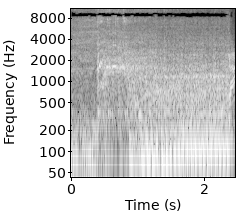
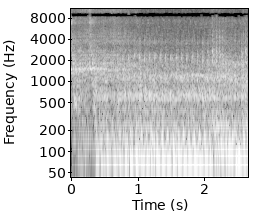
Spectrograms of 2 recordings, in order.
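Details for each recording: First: Yamaha Fazer 250 after the engine was rebuilt with a new cylinder, having shown engine noise and a bad cam chain tensioner; catches quickly and settles into a clean, even idle with a brief rev and no tapping or rattle. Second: Yamaha Fazer 250 single idling and revved: hard metallic knocking over the idle that swells with revs; piston skirt slap, owner plans to replace it.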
